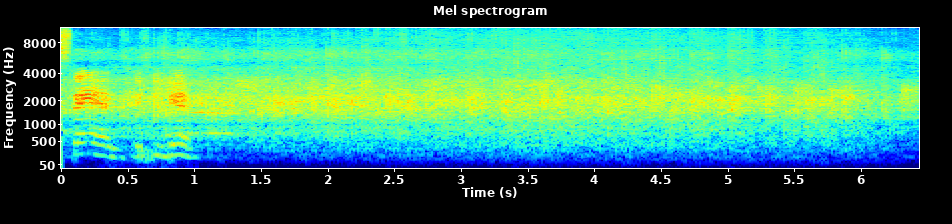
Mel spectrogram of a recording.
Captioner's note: audience cheers and applauds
